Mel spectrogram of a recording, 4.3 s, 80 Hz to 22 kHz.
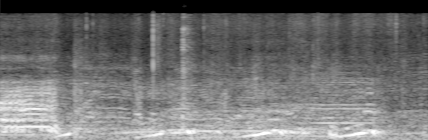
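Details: Raging cattle from a 2022 Indonesian compilation of angry cows: a series of low, rising moos, each sliding upward and repeated about once a second, with faint voices behind.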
